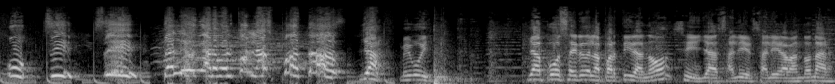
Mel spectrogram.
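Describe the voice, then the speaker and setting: A young man, joking and laughing his way through casual gaming commentary at his desk. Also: sits high. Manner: playful, joking, quick to laugh. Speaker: gaming YouTuber.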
